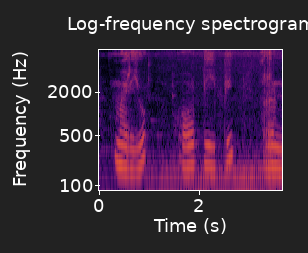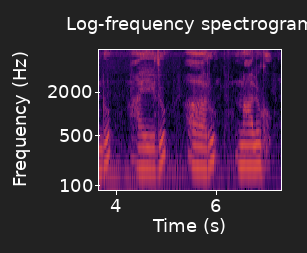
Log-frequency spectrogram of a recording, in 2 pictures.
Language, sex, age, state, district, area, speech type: Telugu, male, 18-30, Andhra Pradesh, Krishna, rural, read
